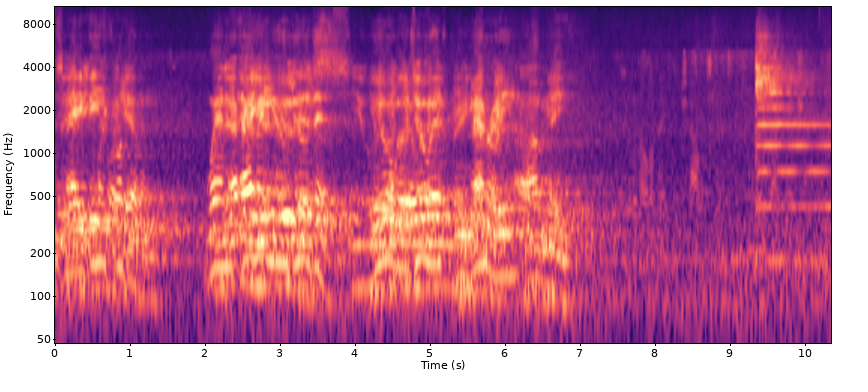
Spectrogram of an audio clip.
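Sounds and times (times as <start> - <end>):
soft indistinct voice and murmur: 0.0 - 10.3
speech: 0.1 - 7.0
altar bell struck during Mass as the chalice is raised: 9.3 - 10.3.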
